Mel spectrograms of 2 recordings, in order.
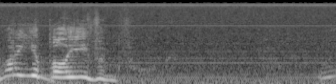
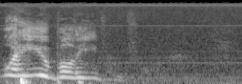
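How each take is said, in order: First: High, softer, drawn-out question; soft, slow question. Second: High, loud, drawn-out question; loud, slow challenge. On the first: Preacher puts a searching question to the church, softly. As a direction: ask it slowly and softly. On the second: Preacher repeats his question to the church, forcefully. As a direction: press the question home loudly. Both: Real, not acted.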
